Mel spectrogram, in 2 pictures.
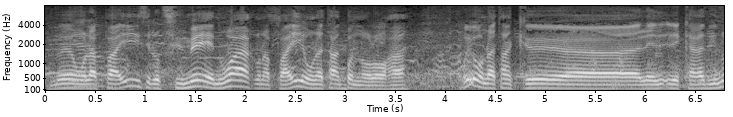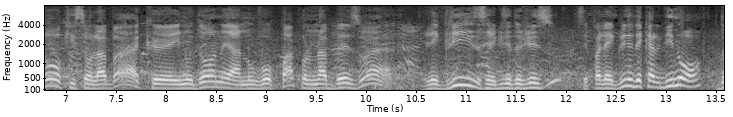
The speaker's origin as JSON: {"language": "French", "country": "Burundi", "said": "Je suis burundais"}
